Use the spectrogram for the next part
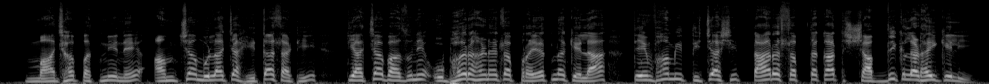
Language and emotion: Marathi, angry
